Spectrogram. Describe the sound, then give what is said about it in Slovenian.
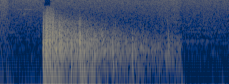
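A single blank shell fired: one sharp, loud blast that decays into a rumbling tail lasting about a second and a half, then quiet. “Slepo granato so ustrelili. Slepo granato.”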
